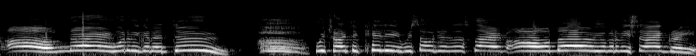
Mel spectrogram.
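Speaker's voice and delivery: very high, loud panicked wailing with gasps; terrified brothers. Acted. Brothers terrified before the brother they sold, shrieking in panic. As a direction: shriek in terror at what they did. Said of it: "the brothers were terrified".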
